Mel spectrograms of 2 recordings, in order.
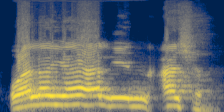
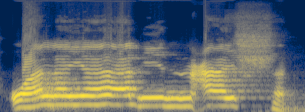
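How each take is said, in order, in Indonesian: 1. Bunyi sh dipendekkan, langsung masuk ke r. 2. Bunyi sh dipanjangkan sebelum r. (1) "Contohnya lek syiddah semua gitu" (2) "sempurnakan bunyi sinnya dulu baru di R kan"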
